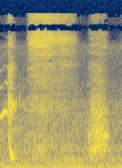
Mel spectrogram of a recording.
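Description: A woman's short pitched voice sound that falls sharply in pitch, followed by a long breathy exhale and another short breath near the end.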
